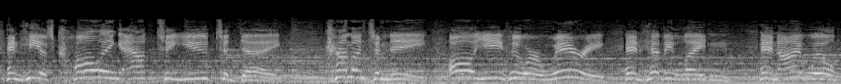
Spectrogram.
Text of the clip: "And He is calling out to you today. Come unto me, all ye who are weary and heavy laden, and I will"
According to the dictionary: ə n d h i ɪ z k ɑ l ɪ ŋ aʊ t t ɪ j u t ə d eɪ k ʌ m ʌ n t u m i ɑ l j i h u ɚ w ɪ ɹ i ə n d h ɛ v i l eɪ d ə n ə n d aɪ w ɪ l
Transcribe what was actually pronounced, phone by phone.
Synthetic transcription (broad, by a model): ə n i ɪ z k ɑ l ɪ ŋ aʊ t t ɪ j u t ə d eɪ k ʌ m ʌ n t u m i ɑ l j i h u ɚ w ɪ ɹ i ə n h ɛ v i l eɪ d n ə n aɪ w ɪ l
